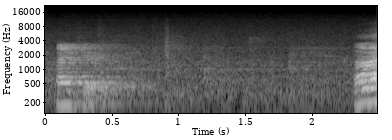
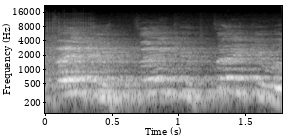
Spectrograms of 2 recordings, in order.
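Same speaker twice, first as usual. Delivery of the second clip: higher, eager repeated thanks; grateful thanks; 8 semitones higher than usual. Acted. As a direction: gush thanks over and over. Grateful salesmen in story.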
